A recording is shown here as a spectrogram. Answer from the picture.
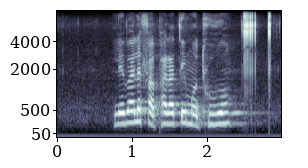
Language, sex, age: Tswana, male, 20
